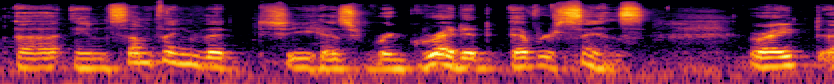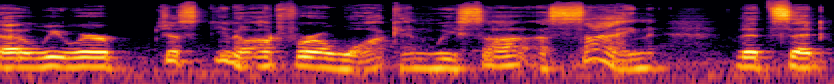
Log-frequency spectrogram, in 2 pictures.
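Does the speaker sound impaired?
No.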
